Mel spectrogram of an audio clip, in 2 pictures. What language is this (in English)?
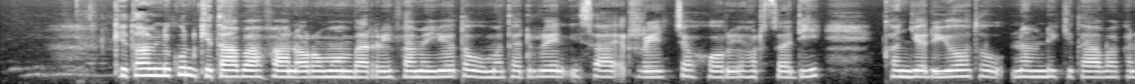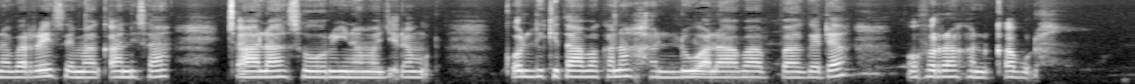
Oromo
